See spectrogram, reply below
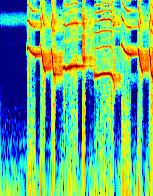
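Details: Orange-headed thrush song played to encourage a bird to sing: a varied, continuous string of loud whistled notes, some steady, some sliding up or down, with quick chips between them.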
